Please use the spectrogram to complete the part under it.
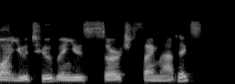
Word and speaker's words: cymatics: It's spelled C-Y-M-A-T-I-C-S, oh. Cymatics.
